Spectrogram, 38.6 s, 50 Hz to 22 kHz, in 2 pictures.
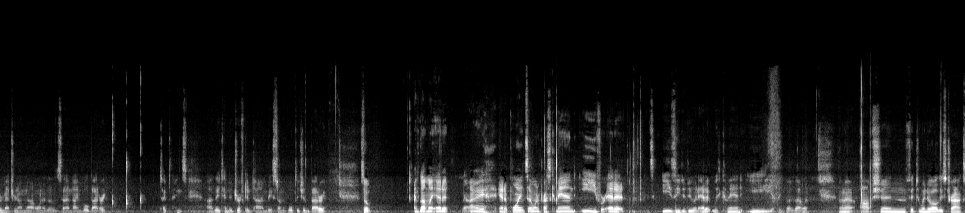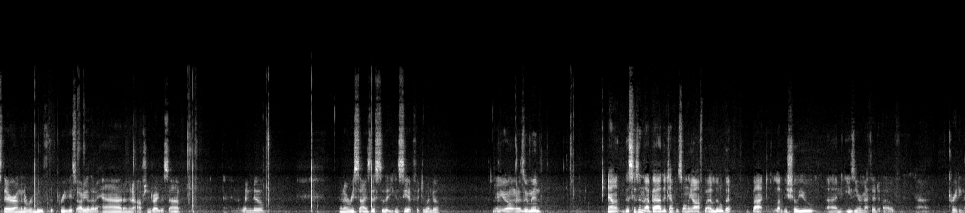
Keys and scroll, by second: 12.6 super+e, 29.7 super+].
